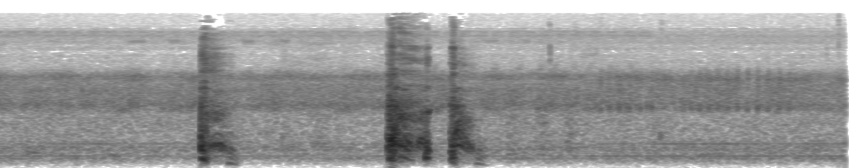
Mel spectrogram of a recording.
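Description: A person coughing: one cough about a second and a half in, then a quick run of three coughs about three seconds in.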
